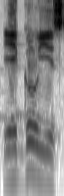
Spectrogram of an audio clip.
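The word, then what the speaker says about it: égoïste: இப்போது ஈக்கு மேலே வரக்கூடிய அந்த accent trema வர்றதுனால அது என்ன செய்கிறோம் அப்படின்னு பார்த்தீங்கன்னா அது பக்கத்தில் இருக்கக்கூடிய எஸ் கூட சேர்த்துடுறோம். அப்போ அந்த எஸ் சவுண்டு நம்ம ப்ரொனவுன்ஸ் பண்ணுற மாதிரி பார்த்தீங்கன்னா ஈஸ். அப்போ ஈஸ்ட் எகோயிஸ்ட். இதான் சிம்பிள் வே.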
